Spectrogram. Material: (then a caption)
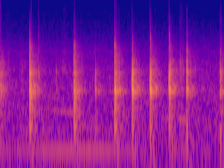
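Leather. Nine sharp, dry taps land on an original Foxy Fix traveler's notebook in standard size, with a mango-colored leather cover and mint elastic. Each knock is short and hard, with little ring and a hollow tone centered in the midrange. The crisp, loud taps show the leather is stiff, sounding harder than a softer leather would.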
